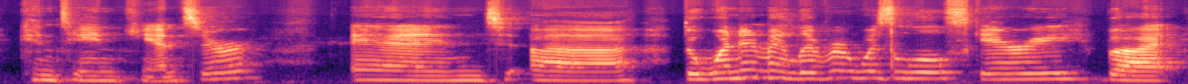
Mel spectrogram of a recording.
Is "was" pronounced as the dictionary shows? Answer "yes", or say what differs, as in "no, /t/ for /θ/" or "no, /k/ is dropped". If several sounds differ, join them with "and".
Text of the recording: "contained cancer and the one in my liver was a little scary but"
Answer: yes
